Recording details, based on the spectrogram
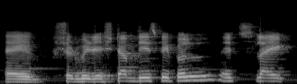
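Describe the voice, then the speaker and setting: Slow, halting male game streamer. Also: on the high side, fairly bright tone, faint music behind. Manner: halting, searching for words. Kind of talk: casual live gameplay commentary.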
